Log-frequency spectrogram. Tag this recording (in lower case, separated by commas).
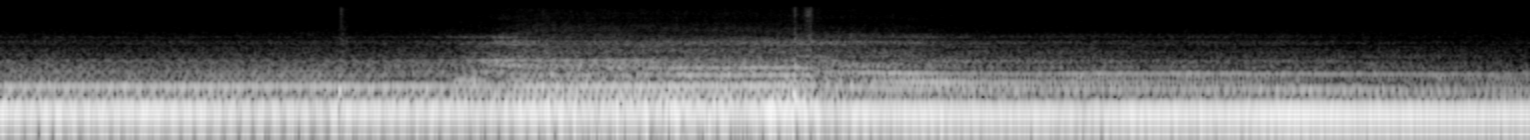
vehicle, motorboat, water vehicle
